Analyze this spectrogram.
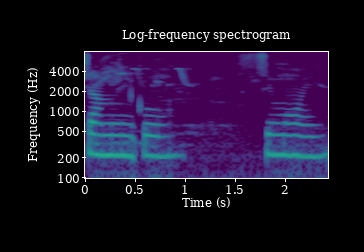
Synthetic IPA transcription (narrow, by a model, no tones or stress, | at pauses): t͡ʃaminko | simɔj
